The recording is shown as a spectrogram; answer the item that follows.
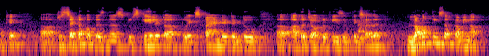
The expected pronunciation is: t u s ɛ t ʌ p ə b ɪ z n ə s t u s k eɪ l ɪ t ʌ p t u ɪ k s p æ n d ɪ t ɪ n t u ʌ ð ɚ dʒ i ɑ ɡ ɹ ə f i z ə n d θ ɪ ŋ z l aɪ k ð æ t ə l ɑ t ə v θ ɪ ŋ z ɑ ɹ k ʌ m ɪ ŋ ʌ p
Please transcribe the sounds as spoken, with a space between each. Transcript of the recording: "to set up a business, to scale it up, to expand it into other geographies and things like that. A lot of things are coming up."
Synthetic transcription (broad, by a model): t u s ɛ t ʌ p ə b ɪ z n ə s t u s k eɪ l ɪ t ʌ p t u ɪ k s p æ n d ɪ t ɪ n t u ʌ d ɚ dʒ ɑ ɡ ɹ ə f i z ə n d t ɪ ŋ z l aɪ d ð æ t l ɑ t ə v t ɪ ŋ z ɑ ɹ k ʌ m ɪ ŋ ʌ p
